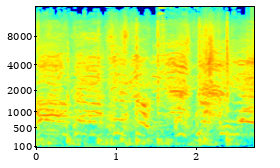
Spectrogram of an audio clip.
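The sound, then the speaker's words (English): A demonstration crowd in Madison protests after a white police officer shot and killed an unarmed African American. Many voices shout and yell together in a continuous, surging mass, with louder outbursts rising above the din. “This is the sound of a demonstration here in Madison, just a couple of miles from our studio.”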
